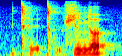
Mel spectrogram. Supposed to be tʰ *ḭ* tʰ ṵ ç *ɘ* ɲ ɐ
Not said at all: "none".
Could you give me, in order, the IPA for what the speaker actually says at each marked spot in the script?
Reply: ḛ, ɘ

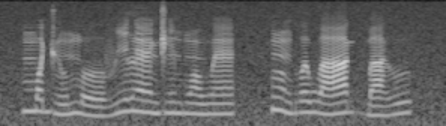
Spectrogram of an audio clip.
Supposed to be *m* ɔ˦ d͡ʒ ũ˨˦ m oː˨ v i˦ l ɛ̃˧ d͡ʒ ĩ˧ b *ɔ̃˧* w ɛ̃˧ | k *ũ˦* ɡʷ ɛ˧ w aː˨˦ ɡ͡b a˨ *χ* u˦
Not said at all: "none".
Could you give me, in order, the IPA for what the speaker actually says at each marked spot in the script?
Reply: m, ɔ̃˧, ũ˦˨, ɣ

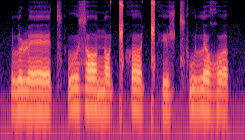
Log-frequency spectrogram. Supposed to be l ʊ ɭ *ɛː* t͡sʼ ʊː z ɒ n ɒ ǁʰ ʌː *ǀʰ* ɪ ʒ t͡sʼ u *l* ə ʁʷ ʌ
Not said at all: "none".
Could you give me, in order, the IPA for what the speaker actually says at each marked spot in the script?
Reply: ɛː, ǁʰ, l

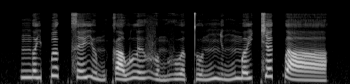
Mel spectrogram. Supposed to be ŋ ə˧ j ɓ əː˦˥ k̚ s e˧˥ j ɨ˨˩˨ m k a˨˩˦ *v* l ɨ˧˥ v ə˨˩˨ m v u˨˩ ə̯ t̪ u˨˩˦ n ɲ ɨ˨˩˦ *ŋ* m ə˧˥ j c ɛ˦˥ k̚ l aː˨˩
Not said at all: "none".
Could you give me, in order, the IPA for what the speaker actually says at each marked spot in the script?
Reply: w, ŋ

